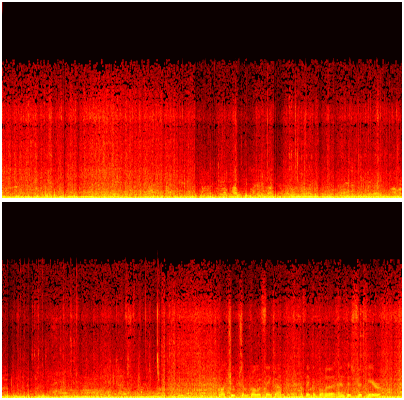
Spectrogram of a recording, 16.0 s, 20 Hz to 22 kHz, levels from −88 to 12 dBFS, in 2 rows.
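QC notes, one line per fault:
Throughout, gain pumping: the gain swings by around 5 dB, and the loud and soft parts sit oddly close together, so it all comes across squashed. Likely cause is the input gain set far too hot, with a fast limiter or compressor clamping down on every peak.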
